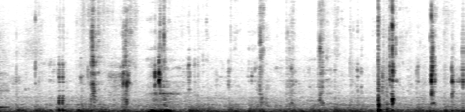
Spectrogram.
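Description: A person chewing a mouthful of thin-crust pizza with small wet mouth clicks, and a brief low hum of the voice about two seconds in.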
